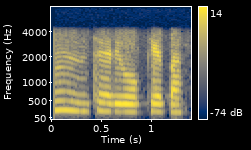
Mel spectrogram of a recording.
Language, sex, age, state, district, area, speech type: Tamil, female, 30-45, Tamil Nadu, Cuddalore, urban, conversation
